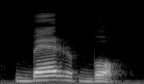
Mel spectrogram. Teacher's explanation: V and B sound the same in Spanish, like a very soft B.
